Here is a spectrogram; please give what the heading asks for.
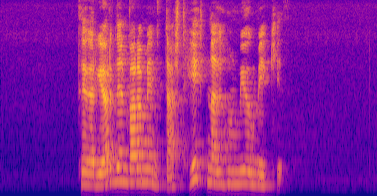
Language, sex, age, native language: Icelandic, female, 70-79, Icelandic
